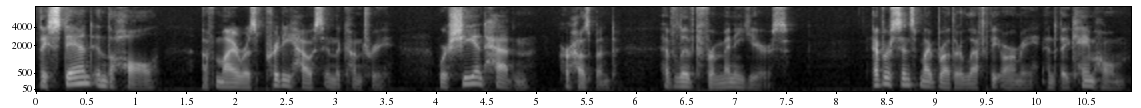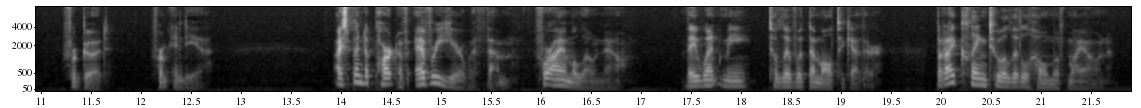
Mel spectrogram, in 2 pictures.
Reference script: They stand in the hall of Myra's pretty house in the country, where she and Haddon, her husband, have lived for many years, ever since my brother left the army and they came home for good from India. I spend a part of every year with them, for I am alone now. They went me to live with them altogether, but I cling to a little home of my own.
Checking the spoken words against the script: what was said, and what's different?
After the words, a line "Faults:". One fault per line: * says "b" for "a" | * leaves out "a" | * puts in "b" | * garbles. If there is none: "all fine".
They stand in the hall of Myra's pretty house in the country, where she and Haddon, her husband, have lived for many years, ever since my brother left the army and they came home for good from India. I spend a part of every year with them, for I am alone now. They went me to live with them altogether, but I cling to a little home of my own.
Faults:
all fine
